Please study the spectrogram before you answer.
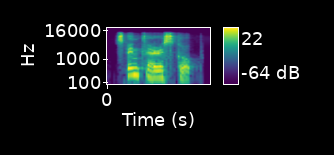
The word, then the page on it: spinthariscope: Indian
